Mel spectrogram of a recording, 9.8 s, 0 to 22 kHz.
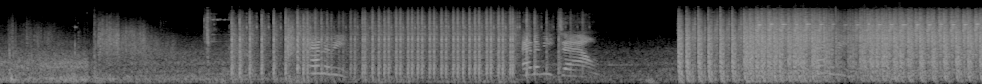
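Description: Rapid automatic gunfire in the mobile battle-royale game PUBG Mobile Lite, including an M24 sniper rifle, rattling in dense bursts with short gaps between volleys under a steady game background.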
